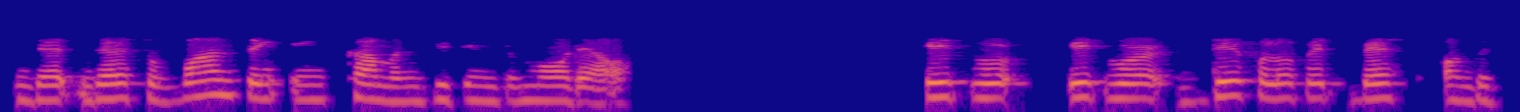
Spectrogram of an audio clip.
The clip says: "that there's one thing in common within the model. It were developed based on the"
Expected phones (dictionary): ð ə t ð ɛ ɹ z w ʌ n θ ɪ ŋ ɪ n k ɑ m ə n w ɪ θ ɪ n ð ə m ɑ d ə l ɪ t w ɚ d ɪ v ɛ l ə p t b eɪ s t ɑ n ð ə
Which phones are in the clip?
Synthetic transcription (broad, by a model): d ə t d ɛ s w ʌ n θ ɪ ŋ ɪ n k ɑ m ə n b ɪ t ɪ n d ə m ɑ d ə l ɪ t w ɚ d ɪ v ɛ l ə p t b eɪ s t ɑ n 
